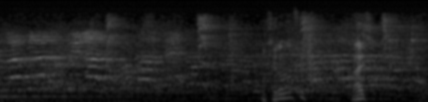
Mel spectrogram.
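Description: Near silence in a large hall after the music stops: faint, scattered voices of guests, with two short gliding voice sounds, like a child's, near the end.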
